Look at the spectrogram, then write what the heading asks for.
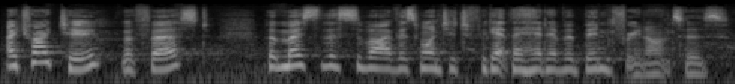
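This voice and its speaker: A woman's voice: medium pitch, expressive, brisk, a little hiss or hum, close to an everyday voice. A woman acting as an earnest, curious explorer in a video game, articulate, sincere and reflective.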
